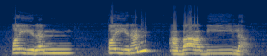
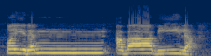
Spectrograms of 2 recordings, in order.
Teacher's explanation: ठीक है, जैसे अगर हम पढ़ दिए कोई रन तो इसमें हम क्या किए, नाक में आवाज़ को रोक लिए, तो ये क्या हो गया, गुन्ना हो गया। ठीक है, तो हमें नून की आवाज़ को ज़ाहिर करके पढ़ना है, नाक में बग़ैर आवाज़ को रोके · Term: इजहार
